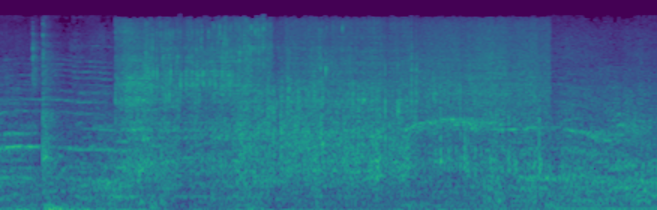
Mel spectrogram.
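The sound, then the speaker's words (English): Soda water fizzes and spills, a steady bright hissing with fine crackle that surges up after a short start and holds for about three seconds before easing off. No one speaks. “Oh, you spilled soda water. The soda water was fizzed up.”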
